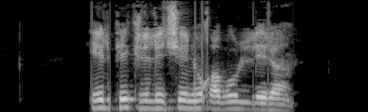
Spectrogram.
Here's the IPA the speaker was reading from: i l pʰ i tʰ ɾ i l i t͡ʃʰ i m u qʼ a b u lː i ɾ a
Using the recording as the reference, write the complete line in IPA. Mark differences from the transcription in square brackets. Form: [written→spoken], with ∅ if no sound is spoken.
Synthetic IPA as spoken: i l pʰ i [tʰ→kʰ] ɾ i l i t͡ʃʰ i [m→n] u qʼ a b u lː i ɾ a

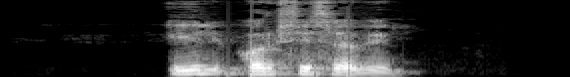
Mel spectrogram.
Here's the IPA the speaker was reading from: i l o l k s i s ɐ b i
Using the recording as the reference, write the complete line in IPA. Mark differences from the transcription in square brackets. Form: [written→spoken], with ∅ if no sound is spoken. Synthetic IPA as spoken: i l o [l→ɾ] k s i s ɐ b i

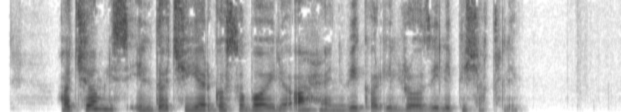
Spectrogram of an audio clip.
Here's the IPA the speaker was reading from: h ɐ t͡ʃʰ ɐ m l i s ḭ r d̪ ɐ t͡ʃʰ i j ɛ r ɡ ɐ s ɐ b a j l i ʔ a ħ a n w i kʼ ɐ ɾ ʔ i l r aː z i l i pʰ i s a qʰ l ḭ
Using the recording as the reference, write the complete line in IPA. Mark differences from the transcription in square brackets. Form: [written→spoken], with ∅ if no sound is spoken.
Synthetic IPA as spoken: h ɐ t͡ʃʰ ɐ m l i s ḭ [r→l] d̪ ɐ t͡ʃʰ i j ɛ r ɡ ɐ s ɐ b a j l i ʔ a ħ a n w i kʼ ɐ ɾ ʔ i l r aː z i l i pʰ i [s→ʃ] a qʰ l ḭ

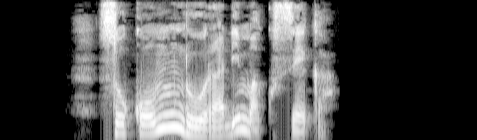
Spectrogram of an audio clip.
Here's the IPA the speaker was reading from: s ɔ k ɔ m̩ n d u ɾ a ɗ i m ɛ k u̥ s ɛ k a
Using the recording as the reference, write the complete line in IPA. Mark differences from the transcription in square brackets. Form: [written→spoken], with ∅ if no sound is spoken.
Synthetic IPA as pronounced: s ɔ k ɔ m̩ n d u ɾ a ɗ i m [ɛ→a] k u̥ s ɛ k a

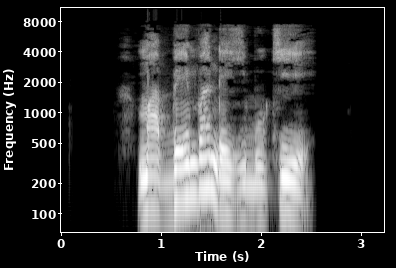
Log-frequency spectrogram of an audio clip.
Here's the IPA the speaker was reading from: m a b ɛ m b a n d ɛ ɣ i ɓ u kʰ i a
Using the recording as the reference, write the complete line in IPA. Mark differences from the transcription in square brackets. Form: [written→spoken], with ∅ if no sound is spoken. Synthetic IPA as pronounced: m a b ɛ m b a n d ɛ ɣ i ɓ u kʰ i [a→ɛ]

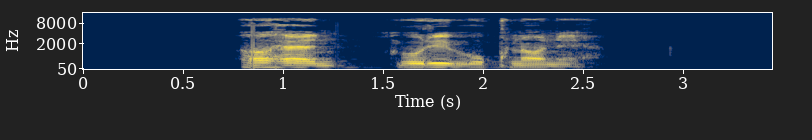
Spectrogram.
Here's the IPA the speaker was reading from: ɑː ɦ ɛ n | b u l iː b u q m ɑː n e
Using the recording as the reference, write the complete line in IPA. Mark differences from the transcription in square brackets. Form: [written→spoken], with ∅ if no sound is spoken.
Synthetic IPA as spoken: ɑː ɦ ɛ n | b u [l→ɾ] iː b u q [m→n] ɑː n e

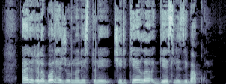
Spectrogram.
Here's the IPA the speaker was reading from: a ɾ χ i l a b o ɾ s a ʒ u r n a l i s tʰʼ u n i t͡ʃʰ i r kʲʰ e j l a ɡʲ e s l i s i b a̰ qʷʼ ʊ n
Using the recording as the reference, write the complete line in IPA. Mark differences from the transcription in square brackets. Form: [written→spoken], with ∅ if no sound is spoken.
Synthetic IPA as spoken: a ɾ [χ→ʁ] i l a b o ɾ [s→ħ] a ʒ u r n a l i s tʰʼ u n i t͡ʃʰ i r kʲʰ e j l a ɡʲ e s l i [s→z] i b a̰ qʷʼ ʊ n

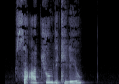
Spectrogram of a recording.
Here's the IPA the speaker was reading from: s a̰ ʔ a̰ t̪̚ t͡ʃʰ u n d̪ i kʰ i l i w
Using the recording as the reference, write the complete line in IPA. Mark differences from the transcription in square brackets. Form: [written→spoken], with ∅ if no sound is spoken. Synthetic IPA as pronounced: s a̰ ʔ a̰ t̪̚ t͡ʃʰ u [n→m] d̪ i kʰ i l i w

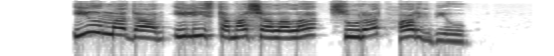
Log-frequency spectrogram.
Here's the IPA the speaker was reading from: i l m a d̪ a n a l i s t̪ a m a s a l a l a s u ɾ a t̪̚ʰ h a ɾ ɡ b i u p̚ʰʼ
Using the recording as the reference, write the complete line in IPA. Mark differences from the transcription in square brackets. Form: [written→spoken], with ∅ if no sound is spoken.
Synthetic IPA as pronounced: i l m a d̪ a n [a→i] l i s [t̪→t̪ʰ] a m a [s→ʃ] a l a l a s u ɾ a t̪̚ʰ h a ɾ ɡ b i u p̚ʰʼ

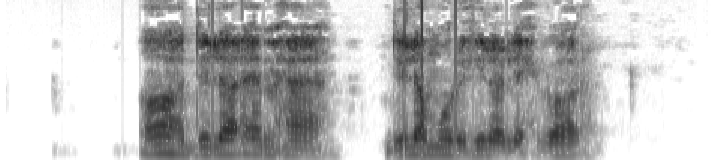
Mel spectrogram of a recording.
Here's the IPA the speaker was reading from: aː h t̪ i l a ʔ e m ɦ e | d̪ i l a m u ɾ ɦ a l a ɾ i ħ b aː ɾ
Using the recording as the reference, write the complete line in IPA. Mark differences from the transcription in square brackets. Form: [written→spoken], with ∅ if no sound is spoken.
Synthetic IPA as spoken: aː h [t̪→d̪] i l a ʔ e m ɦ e | d̪ i l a m u ɾ ɦ [a→i] l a [ɾ→l] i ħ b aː ɾ

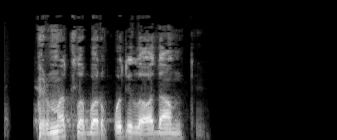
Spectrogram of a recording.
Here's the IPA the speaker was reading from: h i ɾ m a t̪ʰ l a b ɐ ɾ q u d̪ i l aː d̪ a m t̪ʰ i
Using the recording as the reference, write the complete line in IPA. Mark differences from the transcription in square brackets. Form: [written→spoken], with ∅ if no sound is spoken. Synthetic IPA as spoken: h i ɾ m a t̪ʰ l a b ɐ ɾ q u d̪ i l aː d̪ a m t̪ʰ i

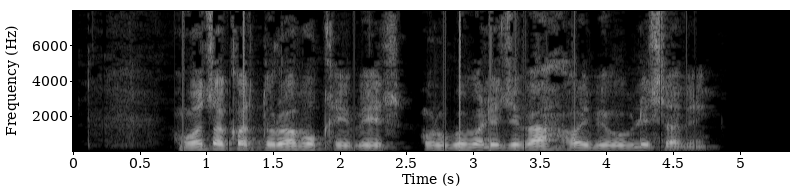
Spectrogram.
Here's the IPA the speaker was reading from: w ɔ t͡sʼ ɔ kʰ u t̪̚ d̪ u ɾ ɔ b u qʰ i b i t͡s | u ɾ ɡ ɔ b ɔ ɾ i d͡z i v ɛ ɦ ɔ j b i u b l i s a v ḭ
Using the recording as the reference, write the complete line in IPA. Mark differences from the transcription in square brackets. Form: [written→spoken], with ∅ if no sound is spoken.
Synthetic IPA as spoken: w ɔ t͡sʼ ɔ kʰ [u→ɔ] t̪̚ d̪ u ɾ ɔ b u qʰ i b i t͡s | u ɾ ɡ [ɔ→u] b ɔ [ɾ→l] i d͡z i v [ɛ→a] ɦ ɔ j b i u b l i s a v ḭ

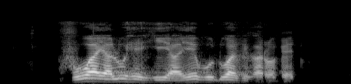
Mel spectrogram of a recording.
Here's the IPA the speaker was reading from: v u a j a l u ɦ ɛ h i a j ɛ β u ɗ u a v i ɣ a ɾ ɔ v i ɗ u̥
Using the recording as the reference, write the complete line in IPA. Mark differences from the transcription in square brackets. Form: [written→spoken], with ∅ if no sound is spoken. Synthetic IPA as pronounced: v u a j a l u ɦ ɛ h i a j ɛ β u ɗ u a v i ɣ a ɾ ɔ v [i→ɛ] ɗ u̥

